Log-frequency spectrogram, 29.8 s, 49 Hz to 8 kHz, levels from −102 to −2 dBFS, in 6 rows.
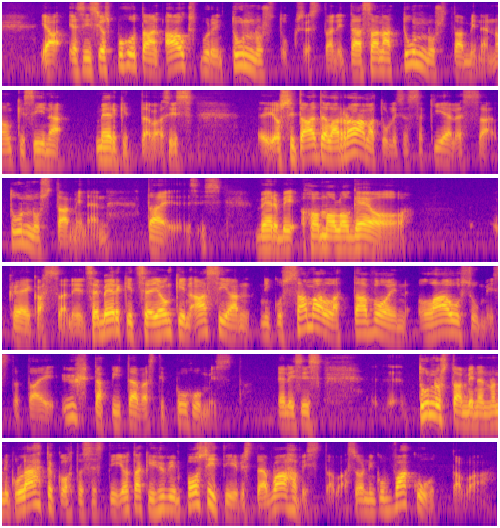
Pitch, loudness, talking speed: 150 Hz, -19 LUFS, 115 wpm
